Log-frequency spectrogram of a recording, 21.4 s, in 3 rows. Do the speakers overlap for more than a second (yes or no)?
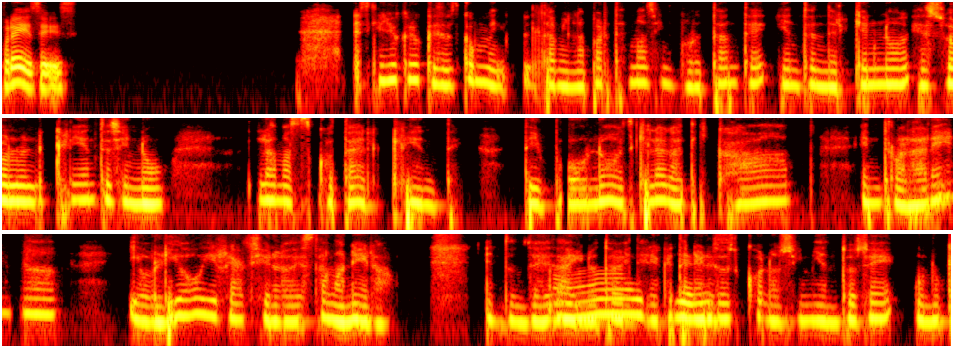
yes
